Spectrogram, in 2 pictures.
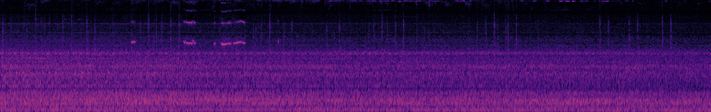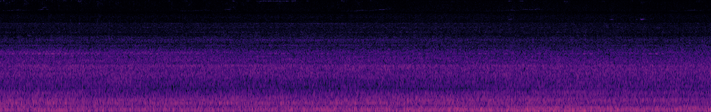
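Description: Large-scale model freight train running on garden railway track: a steady rolling rumble with a constant hum, easing slightly as the cars move away.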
